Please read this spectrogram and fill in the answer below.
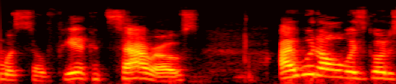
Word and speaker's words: Katsaros: Okay, so basically, yeah, in the States, you obviously get the last name of the father, which is Katsaros, and that's how they pronounce it in the USA. Now, in Greece, my father's last name is Katsaros, like the accent is on Katsaros.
